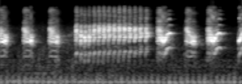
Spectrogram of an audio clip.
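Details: Raspy separate squawks from a long-tailed shrike kept in Pemalang, Central Java, then a fast buzzy rattle lasting about a second, followed by more spaced harsh notes.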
